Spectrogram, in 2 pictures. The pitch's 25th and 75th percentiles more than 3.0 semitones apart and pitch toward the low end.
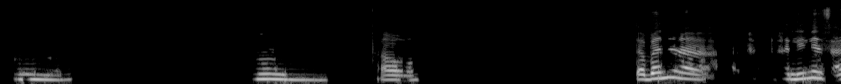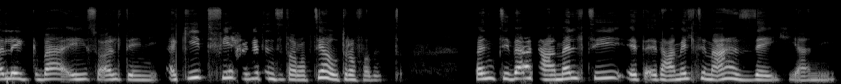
No: average, 3.5 semitones; high, 230 Hz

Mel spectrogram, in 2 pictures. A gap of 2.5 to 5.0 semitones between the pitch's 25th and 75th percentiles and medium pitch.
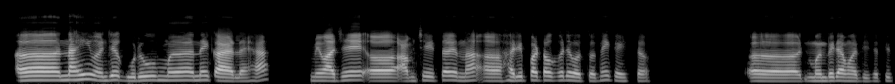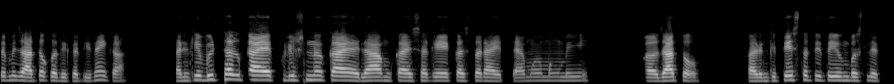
Yes: average, 2.8 semitones; medium, 180 Hz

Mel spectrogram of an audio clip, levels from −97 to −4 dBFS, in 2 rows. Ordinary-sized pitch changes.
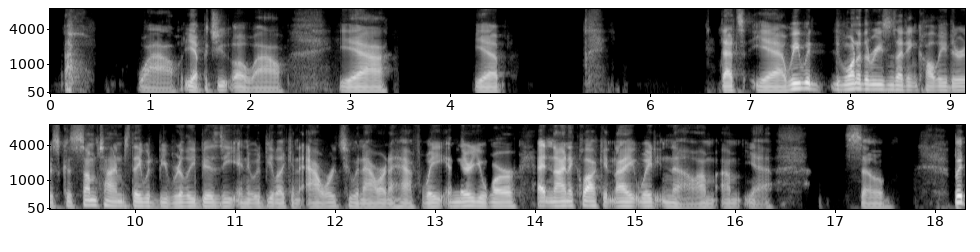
Yes: average, 3.0 semitones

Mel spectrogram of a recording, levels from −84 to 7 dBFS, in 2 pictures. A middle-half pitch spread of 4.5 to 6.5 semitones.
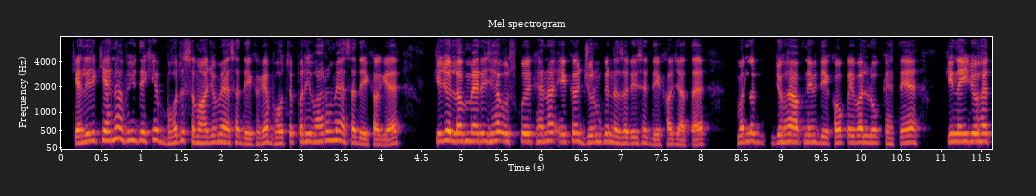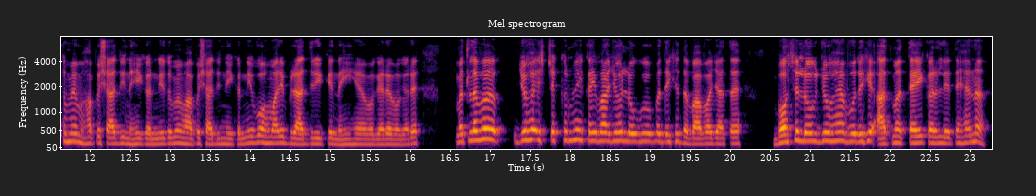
Yes: wide, 5.5 semitones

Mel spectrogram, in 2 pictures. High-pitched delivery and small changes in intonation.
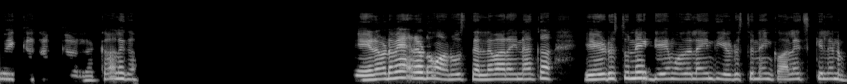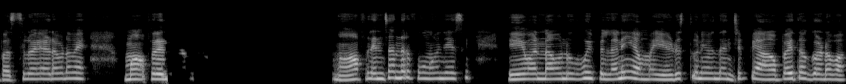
Yes: very high, 255 Hz; narrow, 1.9 semitones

